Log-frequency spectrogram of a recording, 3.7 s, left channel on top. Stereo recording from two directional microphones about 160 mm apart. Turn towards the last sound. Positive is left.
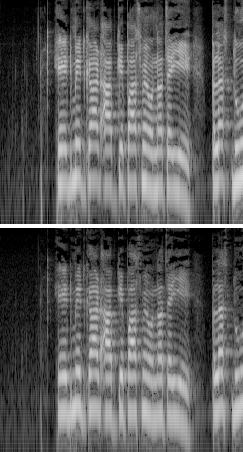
turn(degrees=10)  # may be behind; listen again after turning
